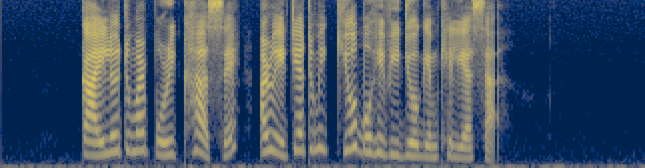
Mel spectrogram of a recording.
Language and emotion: Assamese, angry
